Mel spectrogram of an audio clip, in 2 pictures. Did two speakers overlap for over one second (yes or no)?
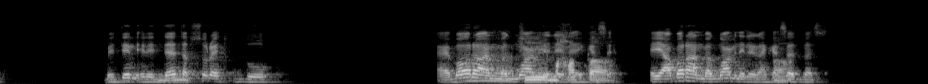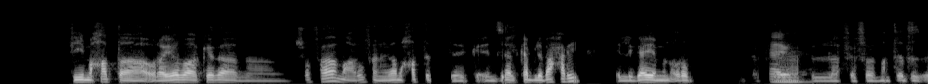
yes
